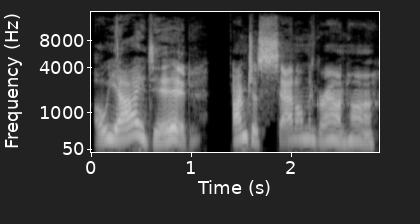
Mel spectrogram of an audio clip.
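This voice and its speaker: Bright-voiced woman playing a tabletop game. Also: a little high, normal speed, dry recording. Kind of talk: casual game table chat, thinking aloud.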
